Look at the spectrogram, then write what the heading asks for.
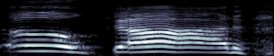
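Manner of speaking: high-pitched hammed-up dismay; mock disgust. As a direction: recoil from a bad smell in a high voice. Acts rider hit by fart smell.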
